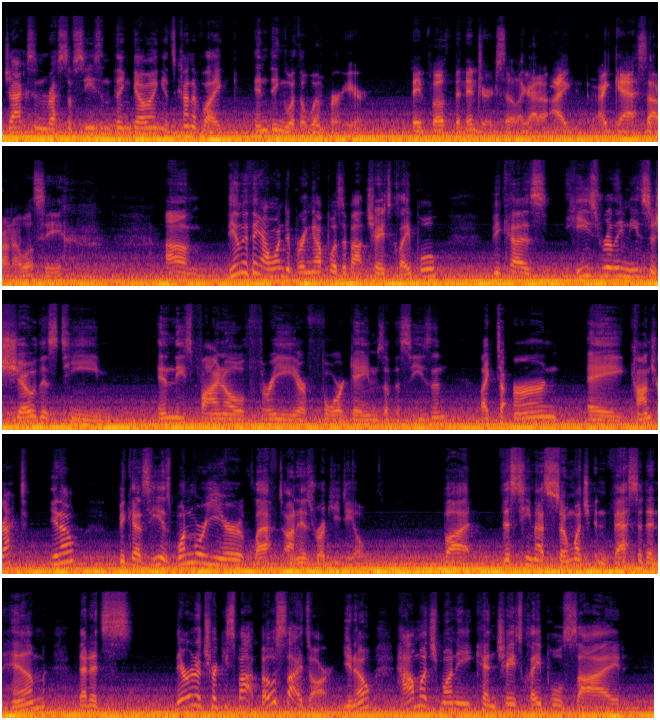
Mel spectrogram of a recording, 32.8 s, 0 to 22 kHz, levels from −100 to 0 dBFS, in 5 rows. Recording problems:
low rumble; loud; throughout; 9 dB below the speech

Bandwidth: 15 kHz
